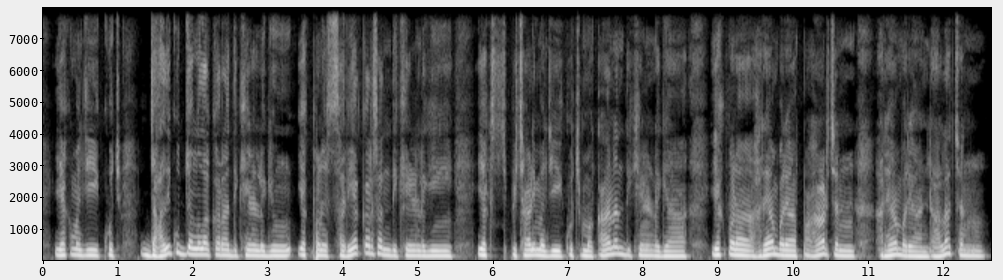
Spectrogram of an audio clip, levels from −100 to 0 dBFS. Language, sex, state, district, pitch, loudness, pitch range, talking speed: Kumaoni, male, Uttarakhand, Uttarkashi, 170 Hz, -15 LUFS, 155-180 Hz, 160 wpm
